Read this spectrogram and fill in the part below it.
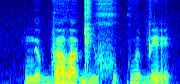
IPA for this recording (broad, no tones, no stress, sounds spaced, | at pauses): n ɵ b ə lˠ ə ɡ i xʷ ə kʷ ɪ b e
